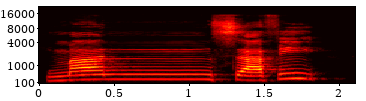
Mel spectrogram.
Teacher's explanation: سین حروف صفیریہ میں سے ہے تو سیٹی کی آواز آنی چاہیے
